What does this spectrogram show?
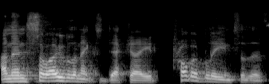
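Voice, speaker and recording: A man's dark, mellow tone moves through very wide pitch swings. The background stays quiet. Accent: British. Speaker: AI ethics speaker and event host. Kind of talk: presentation talk. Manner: frequent fillers and repetitions.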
